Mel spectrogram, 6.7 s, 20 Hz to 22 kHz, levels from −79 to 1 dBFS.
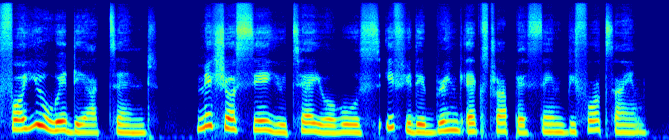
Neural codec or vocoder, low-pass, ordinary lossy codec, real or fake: autoencoder, 48 kHz, 32 numbers a frame, DAC-VAE, trained on Japanese speech; none; none; fake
